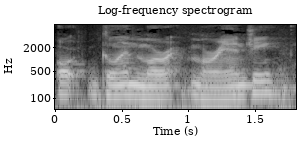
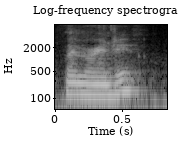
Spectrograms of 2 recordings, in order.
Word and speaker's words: Glenmorangie: So, like, Glenmorangie? How do you say that? Do you know how to say that? – You did it right. Lime orangey.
